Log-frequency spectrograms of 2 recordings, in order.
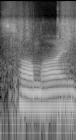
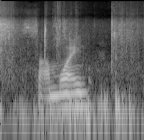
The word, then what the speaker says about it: Samhain: I always called it Samhain because H, but it's Samhain.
